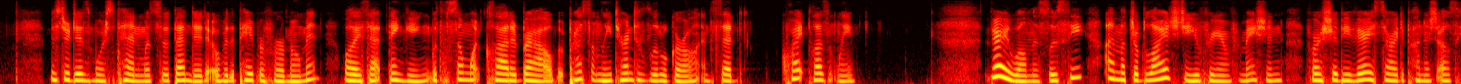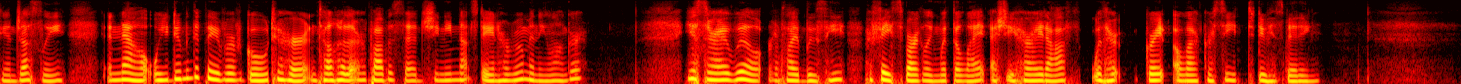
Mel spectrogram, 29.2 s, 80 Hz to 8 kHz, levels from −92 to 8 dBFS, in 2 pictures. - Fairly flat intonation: Yes, narrow, 2.3 semitones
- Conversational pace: No, fast, 215 wpm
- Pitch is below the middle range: No, high, 215 Hz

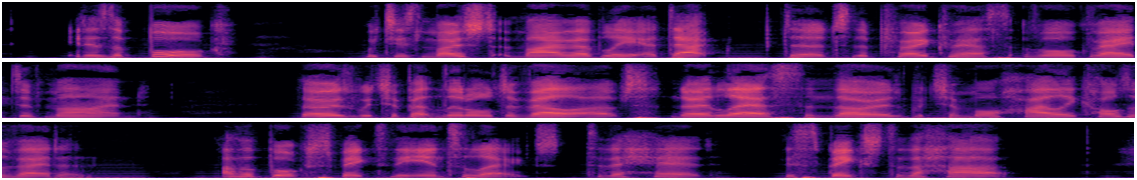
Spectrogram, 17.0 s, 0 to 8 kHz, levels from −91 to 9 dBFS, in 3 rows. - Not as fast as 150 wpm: No, average, 160 wpm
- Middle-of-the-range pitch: No, high, 200 Hz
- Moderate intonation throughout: No, narrow, 2.2 semitones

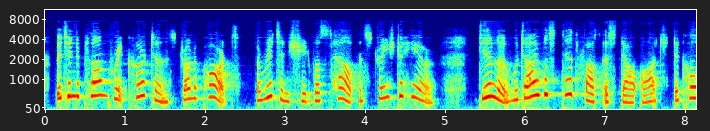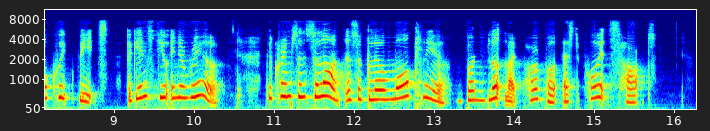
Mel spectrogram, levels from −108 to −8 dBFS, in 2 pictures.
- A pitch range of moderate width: No, wide, 5.7 semitones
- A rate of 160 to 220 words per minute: Yes, average, 180 wpm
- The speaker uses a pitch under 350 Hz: No, very high, 365 Hz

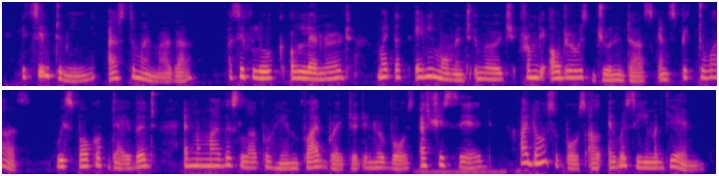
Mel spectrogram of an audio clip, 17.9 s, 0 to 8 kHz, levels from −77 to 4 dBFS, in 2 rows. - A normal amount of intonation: No, wide, 6.4 semitones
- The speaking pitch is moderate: Yes, medium, 175 Hz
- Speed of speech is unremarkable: Yes, average, 175 wpm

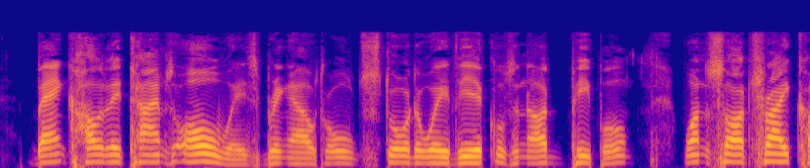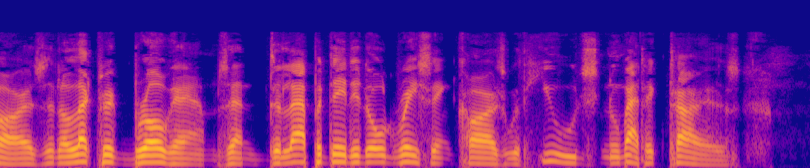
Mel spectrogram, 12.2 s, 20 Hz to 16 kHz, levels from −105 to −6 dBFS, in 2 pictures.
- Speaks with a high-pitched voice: No, low, 135 Hz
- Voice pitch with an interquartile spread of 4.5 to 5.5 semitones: No, average, 3.8 semitones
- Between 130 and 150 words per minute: Yes, average, 140 wpm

